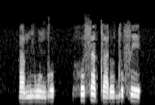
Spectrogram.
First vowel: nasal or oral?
oral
